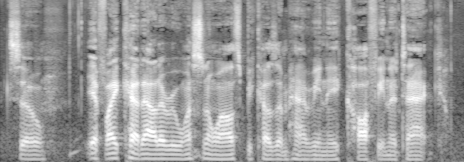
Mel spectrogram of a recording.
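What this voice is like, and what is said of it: Sick-sounding voice. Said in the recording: “You're still sick, I can tell.”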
